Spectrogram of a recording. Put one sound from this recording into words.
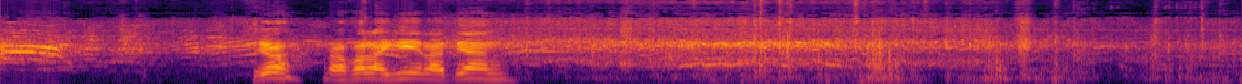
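A small electric motor whirs as a toy car drives along.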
